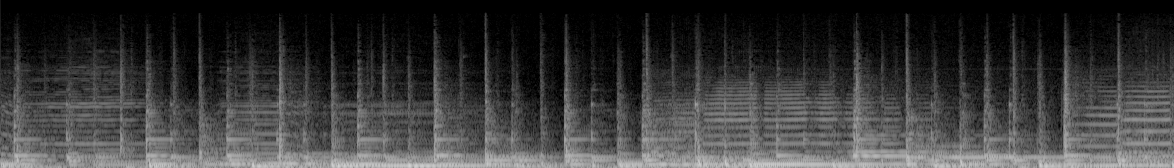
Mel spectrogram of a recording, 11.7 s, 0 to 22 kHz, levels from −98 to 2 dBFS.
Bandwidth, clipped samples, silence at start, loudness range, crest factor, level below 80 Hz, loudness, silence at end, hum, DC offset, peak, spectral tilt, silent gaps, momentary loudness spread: 7 kHz; under 0.1%; 0 s; 2 LU; 16 dB; -30 dBFS; -29 LUFS; 0 s; none; under 0.1%; -12 dBFS; -8.5 dB/octave; none; 8 LU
